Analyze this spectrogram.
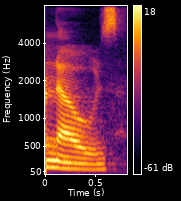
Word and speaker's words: knows: One never knows. Exactly. On prononce bien le S, puisque c'est le S de la troisième personne du singulier, mais on ne prononce surtout pas le K.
